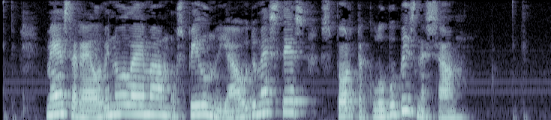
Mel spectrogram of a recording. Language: Latvian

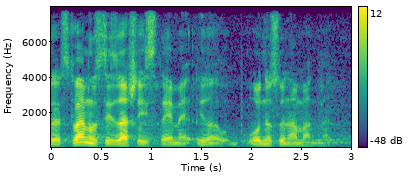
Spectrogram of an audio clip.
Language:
Serbian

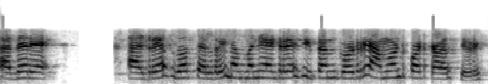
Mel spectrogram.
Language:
Kannada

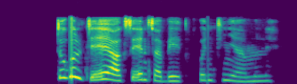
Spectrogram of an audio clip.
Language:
Kalenjin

